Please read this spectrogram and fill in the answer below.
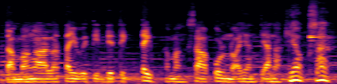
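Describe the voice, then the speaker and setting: A man playing an eager, deferential assistant who gently probes his boss in an audio drama. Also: mid-range voice, fast talker, close to an everyday voice. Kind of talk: Ilocano audio drama dialogue. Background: clear background music.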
